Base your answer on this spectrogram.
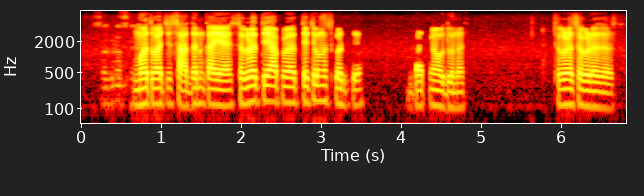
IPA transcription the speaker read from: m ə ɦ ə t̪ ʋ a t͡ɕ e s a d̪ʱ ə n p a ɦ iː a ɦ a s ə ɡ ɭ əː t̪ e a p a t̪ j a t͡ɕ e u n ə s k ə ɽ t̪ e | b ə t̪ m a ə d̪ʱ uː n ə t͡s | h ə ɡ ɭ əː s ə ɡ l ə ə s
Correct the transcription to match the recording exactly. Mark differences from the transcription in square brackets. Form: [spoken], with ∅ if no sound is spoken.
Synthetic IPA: m ə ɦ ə t̪ ʋ a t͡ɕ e s a d̪ʱ ə n [k] a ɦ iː a ɦ [e] s ə ɡ ɭ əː t̪ e a p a t̪ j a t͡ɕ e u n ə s k ə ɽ t̪ e | b [a] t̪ m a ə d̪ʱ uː n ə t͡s | [s] ə ɡ ɭ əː s ə ɡ [ɭ] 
